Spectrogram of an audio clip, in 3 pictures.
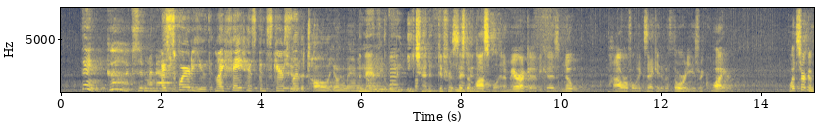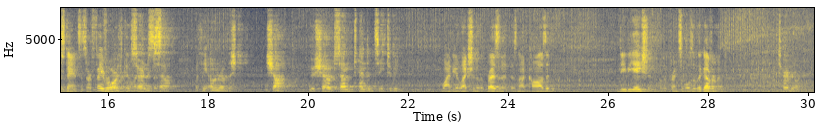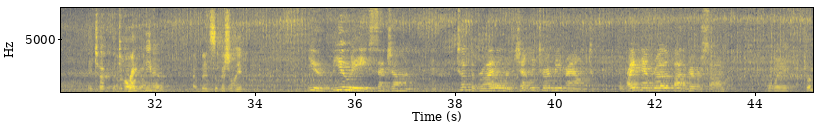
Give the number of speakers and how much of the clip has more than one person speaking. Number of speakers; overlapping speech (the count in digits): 5, about 12%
